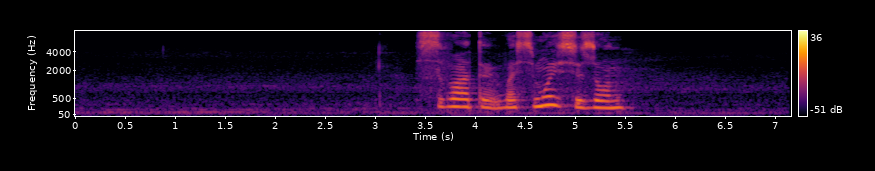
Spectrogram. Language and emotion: Russian, neutral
